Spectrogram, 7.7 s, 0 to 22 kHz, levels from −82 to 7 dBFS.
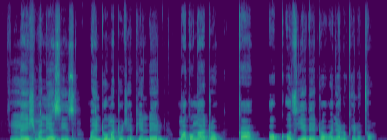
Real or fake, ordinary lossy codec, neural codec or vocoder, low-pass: real; none; none; none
